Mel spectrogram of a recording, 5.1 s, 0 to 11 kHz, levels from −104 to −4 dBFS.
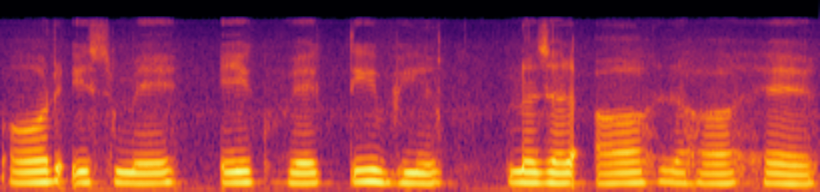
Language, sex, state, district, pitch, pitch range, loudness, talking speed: Hindi, female, Bihar, Patna, 180 Hz, 170-185 Hz, -15 LUFS, 105 wpm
